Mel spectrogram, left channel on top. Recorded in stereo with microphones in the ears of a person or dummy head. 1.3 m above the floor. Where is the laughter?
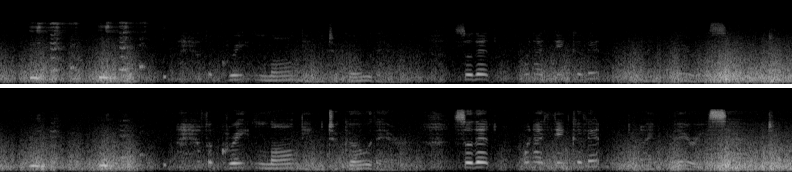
55° left (ahead or behind).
